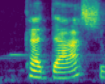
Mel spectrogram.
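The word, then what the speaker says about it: חָדָשׁ: And the word for that in the Hebrew language is kadash, which is spelled c h a d a sh.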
